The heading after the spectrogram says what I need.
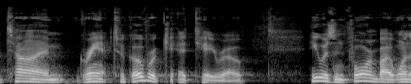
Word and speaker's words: Cairo: moved his headquarters to Cairo, Illinois. Now, Cairo is pronounced like the syrup, but it's spelled like the city in Egypt.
